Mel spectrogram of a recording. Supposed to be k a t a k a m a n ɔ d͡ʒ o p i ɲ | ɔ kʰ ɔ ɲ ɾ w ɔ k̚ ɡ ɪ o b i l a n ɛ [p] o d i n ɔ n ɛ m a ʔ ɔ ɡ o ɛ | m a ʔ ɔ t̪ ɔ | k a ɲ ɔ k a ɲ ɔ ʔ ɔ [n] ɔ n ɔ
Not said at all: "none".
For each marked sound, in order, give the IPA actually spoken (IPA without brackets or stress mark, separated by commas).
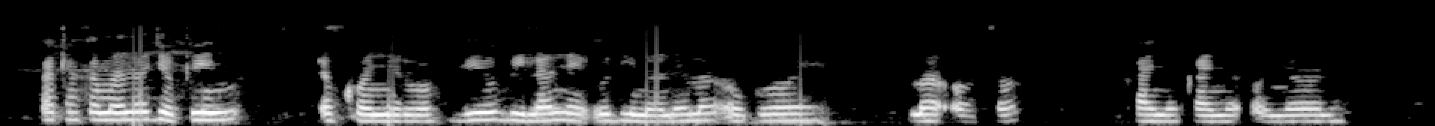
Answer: ʔ, ɲ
